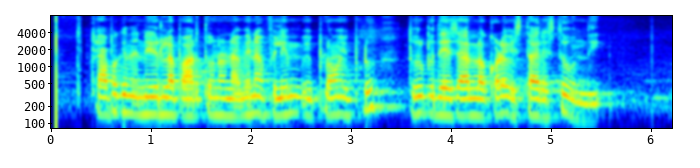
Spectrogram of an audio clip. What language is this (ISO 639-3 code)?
tel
